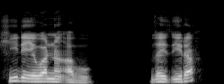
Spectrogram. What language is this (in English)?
Hausa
